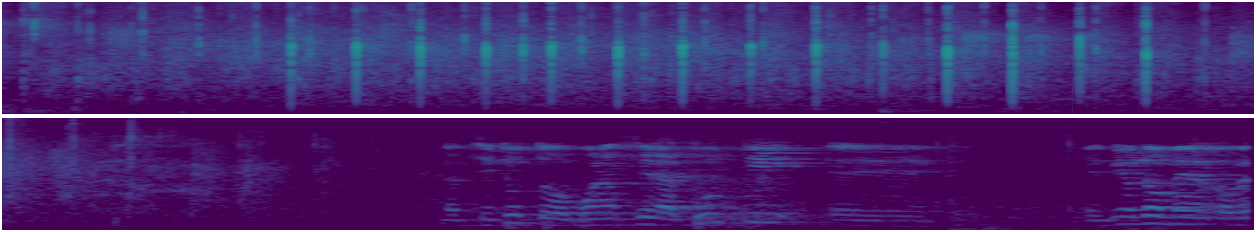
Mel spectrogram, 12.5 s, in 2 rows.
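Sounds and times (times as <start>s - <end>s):
audience applause: 0.0s - 8.0s
speech: 8.9s - 10.4s, 11.8s - 12.5s.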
